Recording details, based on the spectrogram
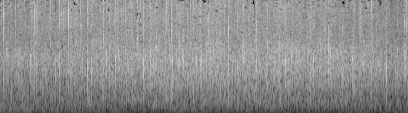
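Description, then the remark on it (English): An audience bursts into steady applause, many hands clapping at once in a dense, even patter that holds at a fairly loud level for several seconds with no voices standing out. “If you don't like your sin, you'd have clapped.”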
